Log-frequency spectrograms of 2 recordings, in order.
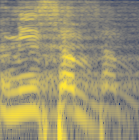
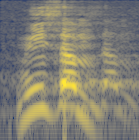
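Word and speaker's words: ميثم: रात का अंधेरा मौला चले, हजरत मीसम सब जानते हो ना, है मीसम, मैसम प्रोनाउंसिएशन गलत है, कसरे के साथ, जेर के साथ, मीसम।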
